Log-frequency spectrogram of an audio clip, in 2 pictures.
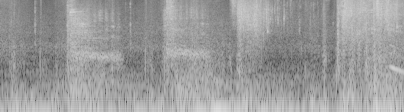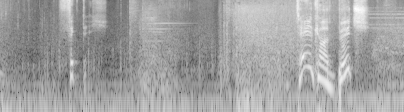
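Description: Metal weapons clash and thud in a fight.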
